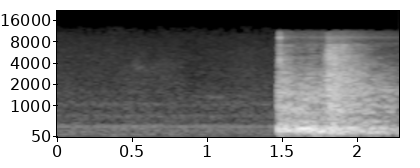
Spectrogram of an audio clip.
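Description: Near silence with a faint steady hum, then about one and a half seconds in a sudden loud rustling noise sets in: handling noise on a press-conference microphone.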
